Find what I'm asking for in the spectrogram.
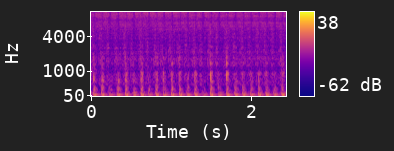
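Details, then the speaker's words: After carburetor repair, the bike runs with low, lumpy, uneven firing at roughly ten pulses a second and never picks up cleanly; it bogs when given gas. The owner suspects something in the air box; it has an air filter. "Don't know why it's bogging out like that, so if anybody in the comments can"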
